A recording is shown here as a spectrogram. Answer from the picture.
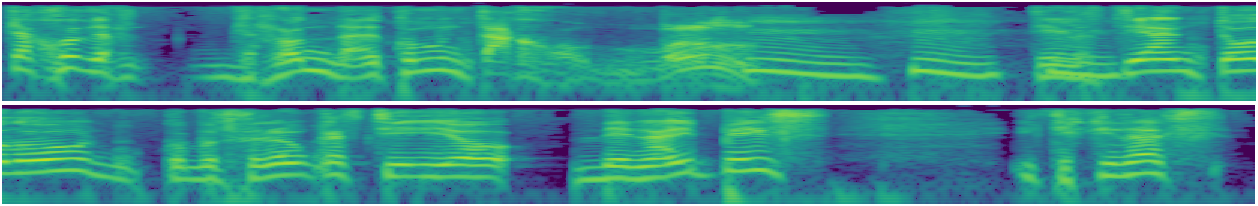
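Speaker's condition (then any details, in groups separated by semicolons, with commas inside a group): Down syndrome; congenital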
